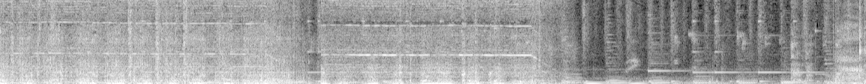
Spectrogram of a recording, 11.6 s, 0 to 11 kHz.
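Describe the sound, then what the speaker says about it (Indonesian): An electric mixer whips batter with sugar for a klepon-style sticky rice cake, giving a continuous mechanical whir that shifts in tone partway through, close by and steady. "Kurang lebih untuk memixernya ini 7 menitan ya waktunya, jadi sesuaikan dengan mixer kalian masing-masing"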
